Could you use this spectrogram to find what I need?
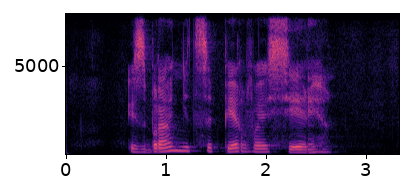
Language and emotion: Russian, neutral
